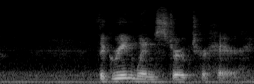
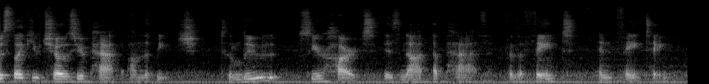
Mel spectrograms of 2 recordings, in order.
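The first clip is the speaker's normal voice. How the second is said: usual speaking voice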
